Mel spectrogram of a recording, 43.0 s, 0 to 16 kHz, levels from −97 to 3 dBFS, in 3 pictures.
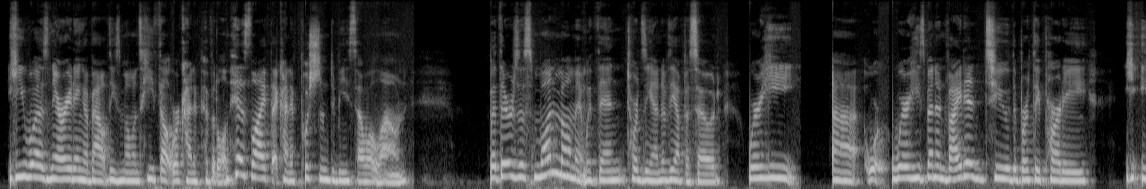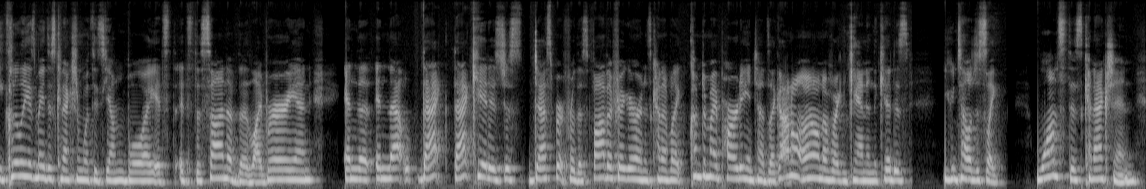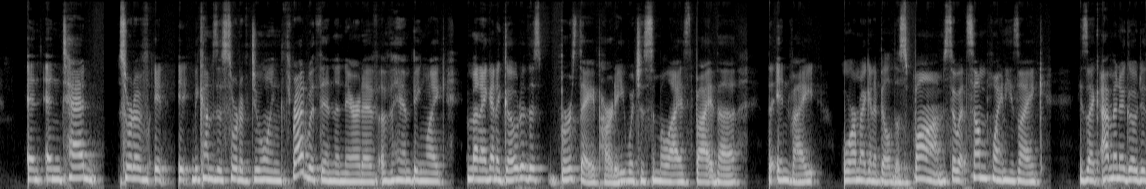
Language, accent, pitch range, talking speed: English, American, 165-215 Hz, 235 wpm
